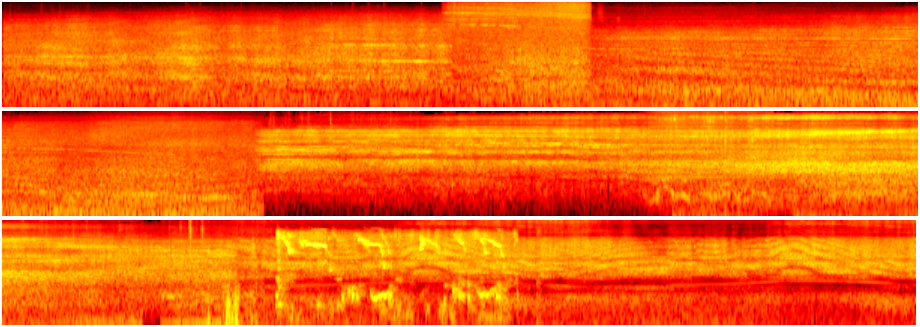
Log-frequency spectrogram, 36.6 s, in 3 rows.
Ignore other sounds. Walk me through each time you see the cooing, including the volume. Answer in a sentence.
The cooing can be heard from 20.8 to 31.6 s, getting quieter then louder.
